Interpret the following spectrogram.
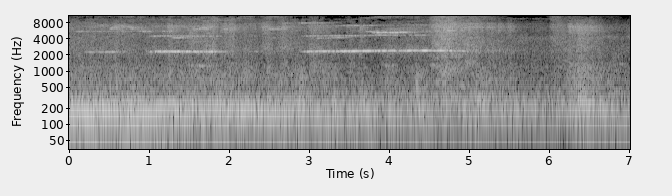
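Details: Onboard 2007 Torino bus on Mercedes-Benz OF-1722M chassis (Grande Londrina 4178) under way: a high wavering whine over the steady diesel rumble that shifts with load, a growling differential, cause not confirmed.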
